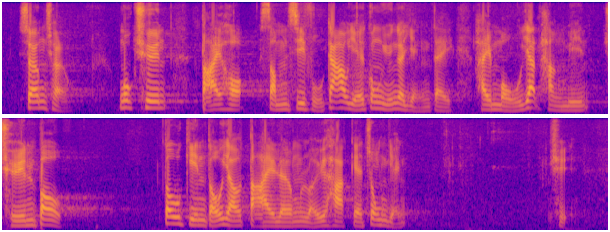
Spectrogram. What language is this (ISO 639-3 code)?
yue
